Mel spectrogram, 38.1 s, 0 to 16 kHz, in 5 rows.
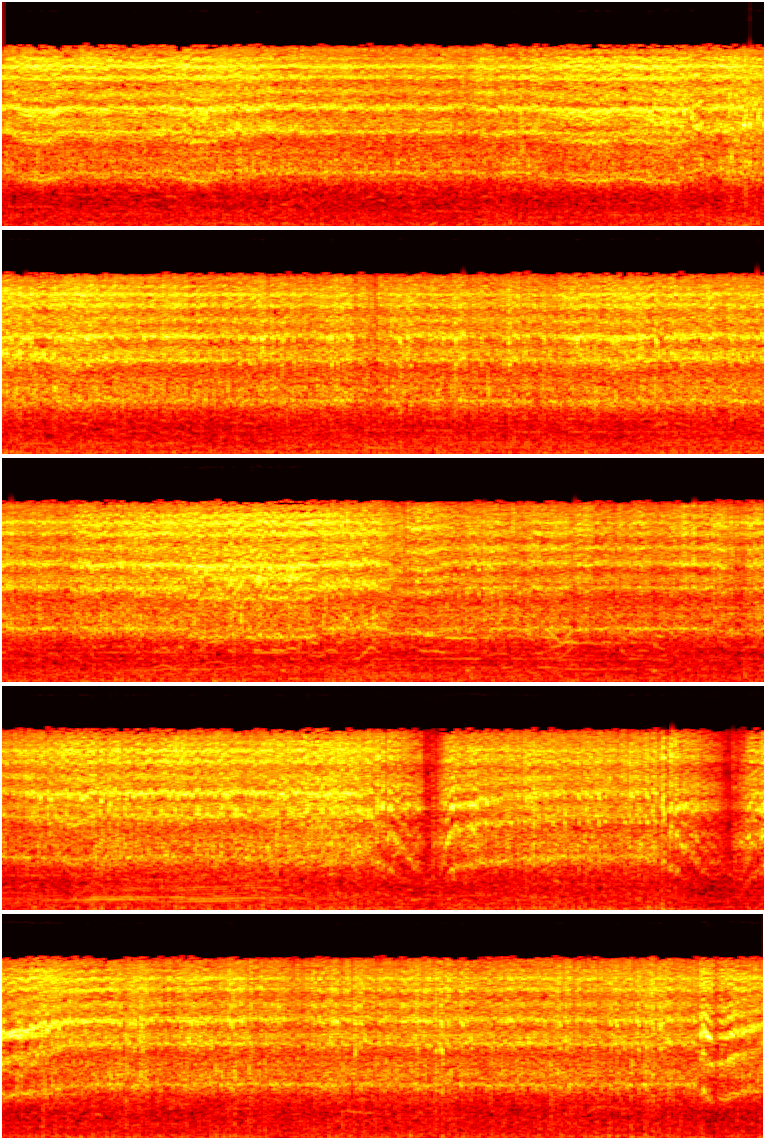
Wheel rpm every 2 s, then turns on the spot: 220, 230, 230, 220, 230, 230, 230, 230, 220, 220, 230, 230, 220, 150, 200, 140, 230, 230, 230.
none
